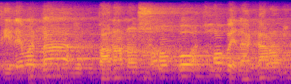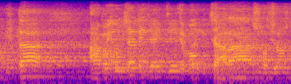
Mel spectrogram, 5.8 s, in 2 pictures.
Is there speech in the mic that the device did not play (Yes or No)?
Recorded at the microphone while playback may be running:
No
